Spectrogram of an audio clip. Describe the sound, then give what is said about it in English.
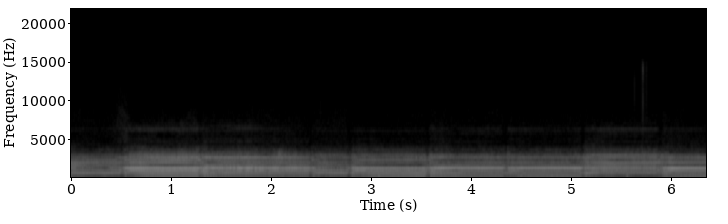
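Machine music from 1951, courtesy of Alan Turing: early computer-generated music where a loud, buzzy electronic tone steps through a simple melody, each harsh, reedy note held for under a second before shifting pitch, with no voices. “Machine music from 1951, courtesy of Alan Turing.”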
